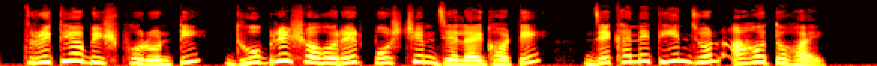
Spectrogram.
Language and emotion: Bengali, neutral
